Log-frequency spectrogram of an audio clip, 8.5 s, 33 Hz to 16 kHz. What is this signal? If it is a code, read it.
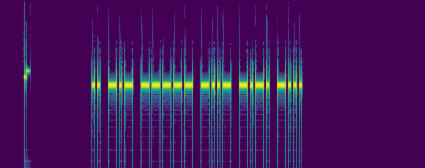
Morse code, heard as a keyed tone, about 22 wpm, 700 Hz. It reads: IK0XCB
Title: Call Signs - 22wpm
